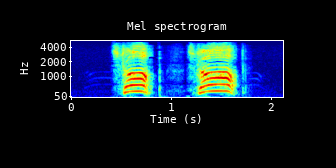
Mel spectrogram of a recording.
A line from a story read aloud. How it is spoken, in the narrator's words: he cried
